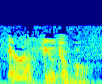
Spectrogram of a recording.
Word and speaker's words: irrefutable: The word irrefutable. Accent on the third syllable, not the second, Johnny.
